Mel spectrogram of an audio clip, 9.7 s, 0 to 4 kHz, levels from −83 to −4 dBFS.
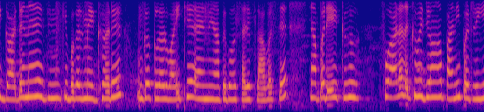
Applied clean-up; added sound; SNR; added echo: none; none; none; none.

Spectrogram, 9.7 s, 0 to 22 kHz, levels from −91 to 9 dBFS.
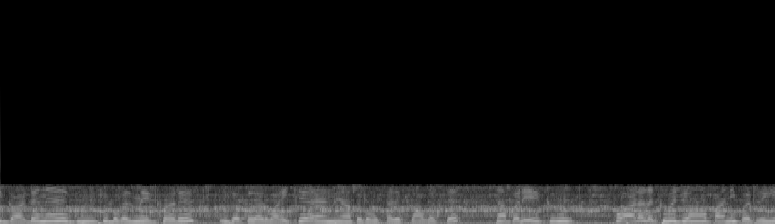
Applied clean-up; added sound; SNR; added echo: none; Trickle, dribble / Traffic noise, roadway noise; 6 dB; none.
